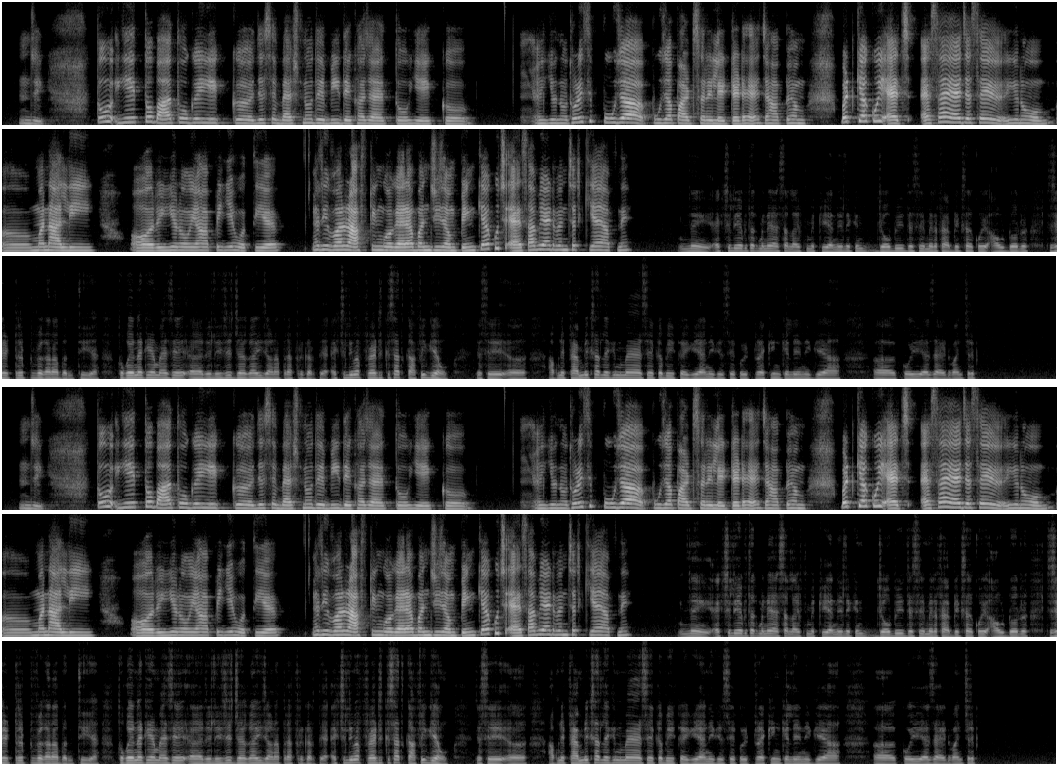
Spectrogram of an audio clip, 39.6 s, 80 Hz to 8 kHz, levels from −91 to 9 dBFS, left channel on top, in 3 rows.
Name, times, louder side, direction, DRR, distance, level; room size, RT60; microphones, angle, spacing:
voice 1, 0.2-5.9 6.5-16.7 17.1-21.0, left 1 dB, 5° left, 1.1 m, -27 dB
voice 2, 21.6-31.9 32.3-38.6, right 2 dB, 85° right, 3.4 m, -37 dB
head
